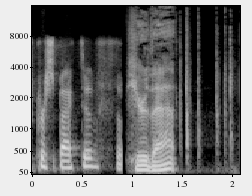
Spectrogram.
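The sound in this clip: Computer keyboard typing by a hacker stealing crypto: a voice speaks briefly, then a quick run of light key clicks follows.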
